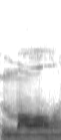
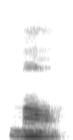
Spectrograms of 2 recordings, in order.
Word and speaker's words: Mol: Like M like mole or something. Mall. Like a shopping mall.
